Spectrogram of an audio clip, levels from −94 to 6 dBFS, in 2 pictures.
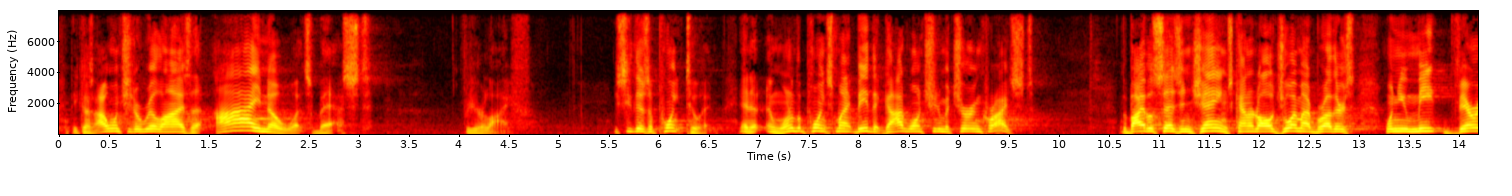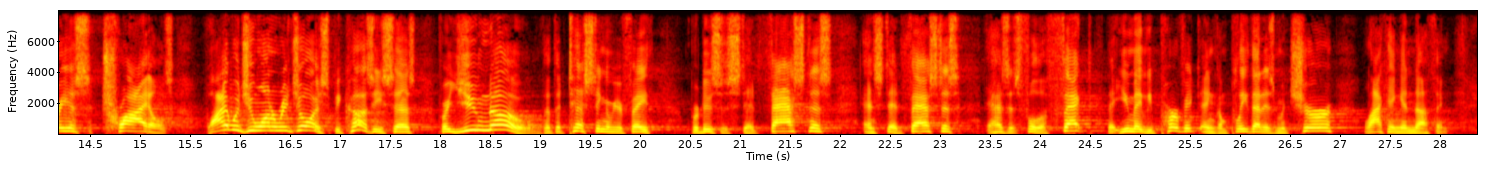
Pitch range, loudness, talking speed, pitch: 155-205 Hz, -17 LUFS, 195 wpm, 185 Hz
